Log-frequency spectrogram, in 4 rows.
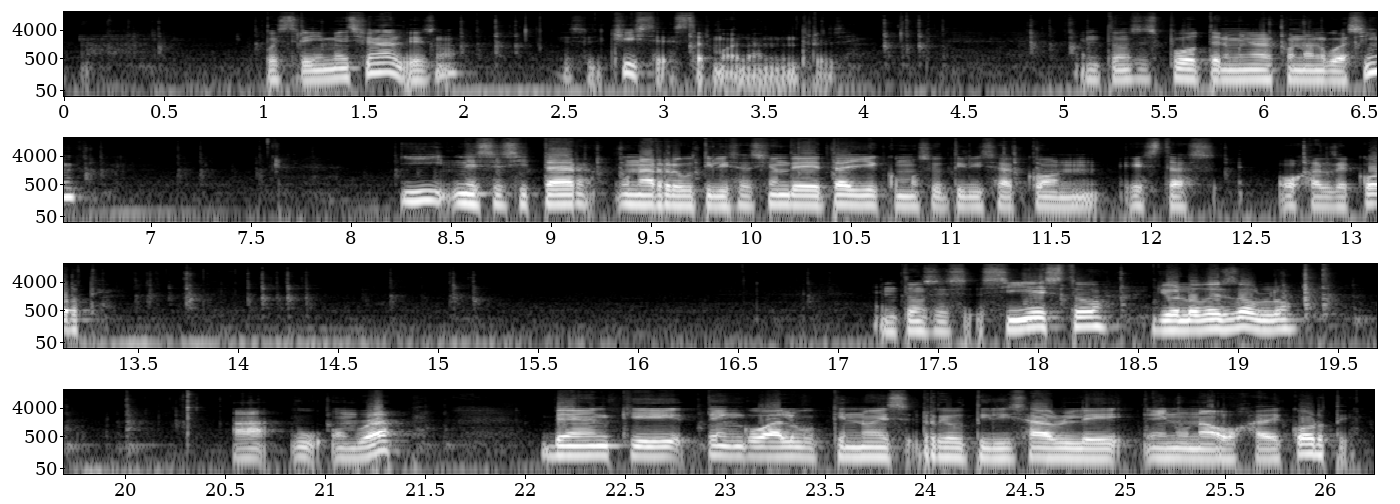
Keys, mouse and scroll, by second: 0.4-4.1 typing, 0.7 click, 0.9 middle click, 1.6 click, 1.8 middle click, 2.8 click, 3.4 click, 3.9 click, 4.7 click, 4.9 shift+middle click, 5.1 middle click, 5.9 click, 6.1 ctrl+shift+x, 6.2 middle click, 6.5 shift+middle click, 6.7 shift+middle click, 7.2 shift+middle click, 8.0 shift+click, 8.2 shift+middle click, 8.8 s, 9.0 click, 9.3 ctrl+z, 9.8 ctrl+x, 9.8 ctrl+middle click, 10.3 ctrl+z, 10.4 middle click, 10.9 click, 11.4 ctrl+x, 11.5 click, 12.3 click, 12.8 g, 13.0 ctrl+click, 13.4 ctrl+middle click, 13.7 ctrl+z, 14.2 r, 14.5 ctrl+click, 14.7 ctrl+middle click, 15.1 e, 16.5 ctrl+click, 16.8 middle click, 18.1 a, 19.0 click, 19.0 u, 19.4 ctrl+space, 20.2 ctrl+shift+middle click, 20.6 scroll up 3, 26.0 shift+middle click, 26.1 scroll up 1.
